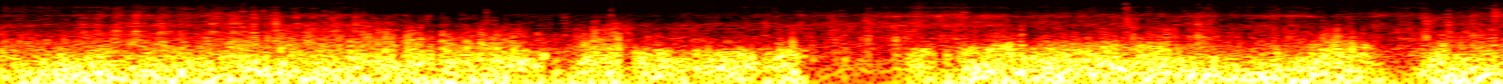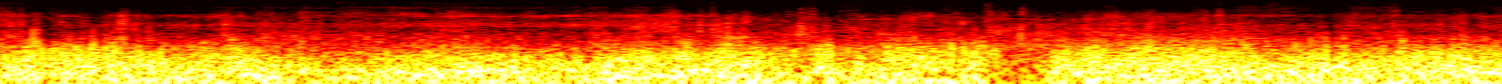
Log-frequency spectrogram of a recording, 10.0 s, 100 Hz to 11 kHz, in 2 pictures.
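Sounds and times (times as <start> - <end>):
bike tyres rolling over dirt trail: 0.0 - 10.0
wind buffeting on microphone: 0.0 - 10.0.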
